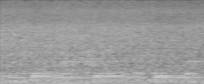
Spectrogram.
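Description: Background music, a simple melody of short notes, over a steady hiss of rain on the street.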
